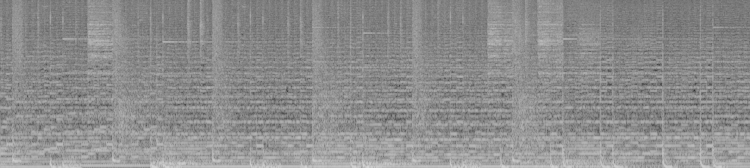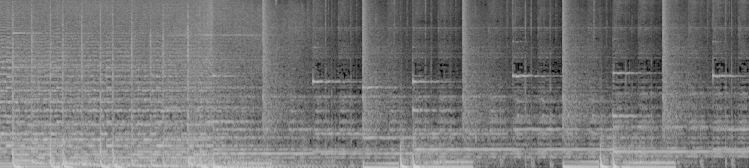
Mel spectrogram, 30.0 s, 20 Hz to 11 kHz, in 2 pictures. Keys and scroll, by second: 6.0 ctrl+z, 7.4 space, 18.4 shift+space, 18.5 Escape.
